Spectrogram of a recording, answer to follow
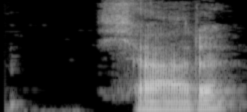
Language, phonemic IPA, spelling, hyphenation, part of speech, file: Norwegian Bokmål, /ˈçæːrə/, kjeret, kjer‧et, noun, Nb-kjeret.ogg
- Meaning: definite singular of kjer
